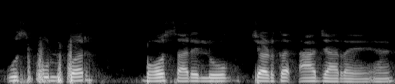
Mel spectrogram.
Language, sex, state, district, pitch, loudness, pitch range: Hindi, male, Bihar, Kaimur, 155 Hz, -18 LUFS, 150-170 Hz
